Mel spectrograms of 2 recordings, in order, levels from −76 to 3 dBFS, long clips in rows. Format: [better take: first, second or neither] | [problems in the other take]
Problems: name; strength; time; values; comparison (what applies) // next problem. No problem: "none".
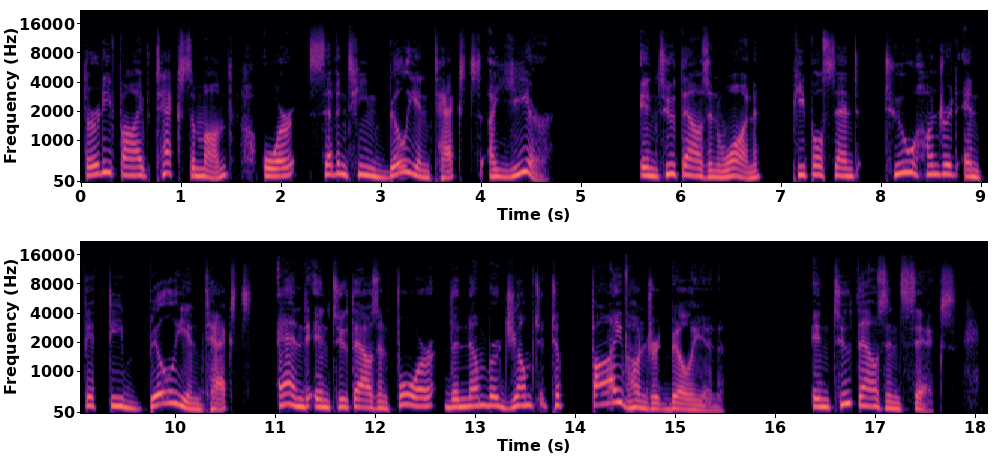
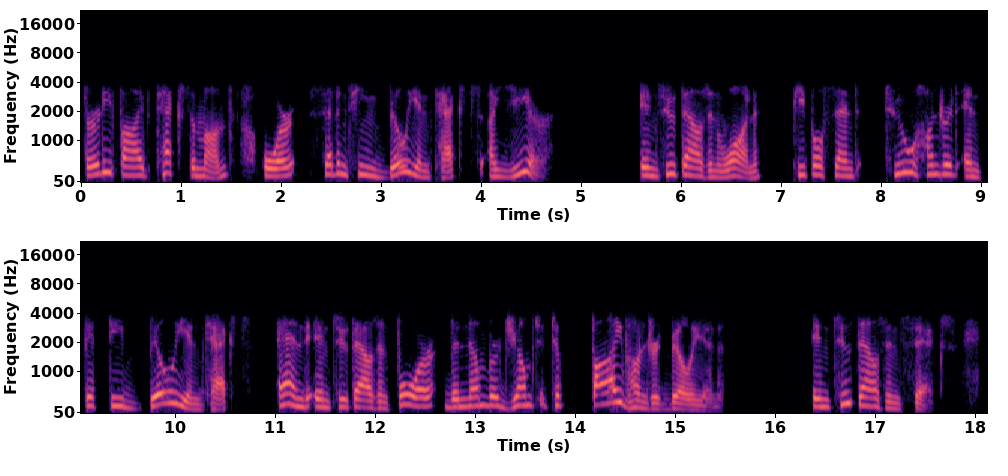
first | phone-call audio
